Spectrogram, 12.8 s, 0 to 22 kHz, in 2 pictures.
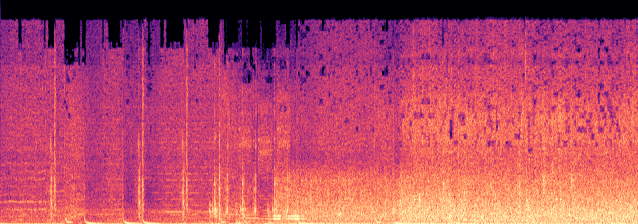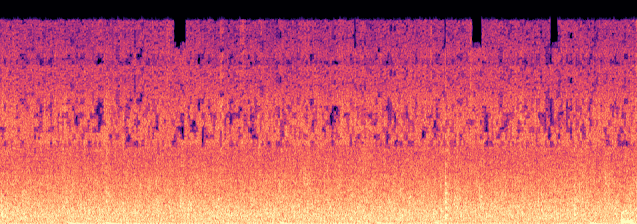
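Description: Steady heavy rain in Farming Simulator 19 on Oakfield Farm, a dense continuous hiss filling the whole clip, with a few clicks and knocks at the start before the downpour settles in loud and unbroken.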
